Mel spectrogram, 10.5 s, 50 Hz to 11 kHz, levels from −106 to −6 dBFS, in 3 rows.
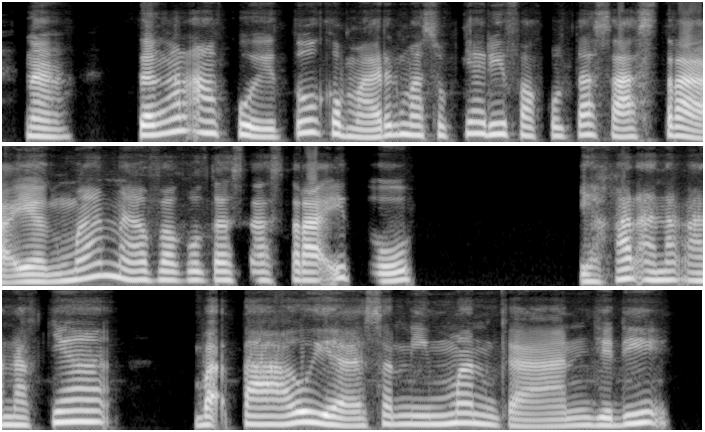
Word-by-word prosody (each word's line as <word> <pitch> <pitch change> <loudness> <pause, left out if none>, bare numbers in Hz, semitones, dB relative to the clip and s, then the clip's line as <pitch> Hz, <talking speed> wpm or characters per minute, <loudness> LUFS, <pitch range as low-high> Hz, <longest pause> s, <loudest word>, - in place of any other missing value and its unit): Nah, 185 -3 +1 0.4
sedangkan 265 +8 +4
aku 230 -8 +1
itu 270 +11 -2
kemarin 195 -2 +1
masuknya 225 +3 -1
di 245 - +3
fakultas 210 +1 -3
sastra, 180 -3 +3
yang 165 -1 +3
mana 230 -1 0
fakultas 200 -1 -2
sastra 195 0 0
itu, 200 -5 -2 0.8
ya 165 -1 -2
kan 230 +2 +1
anak-anaknya 200 +6 0 0.4
Mbak, - - +1
tahu 200 +4 +4
ya 170 -5 +3
seniman 200 +2 0
kan, 150 +2 -2
jadi 210 +7 0
200 Hz, 130 wpm, -20 LUFS, 185-230 Hz, 0.8 s, sedangkan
